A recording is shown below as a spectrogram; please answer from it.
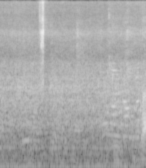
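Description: Indistinct chatter of diners in a busy eatery over a steady low background rumble, with one sharp click a little after the start.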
